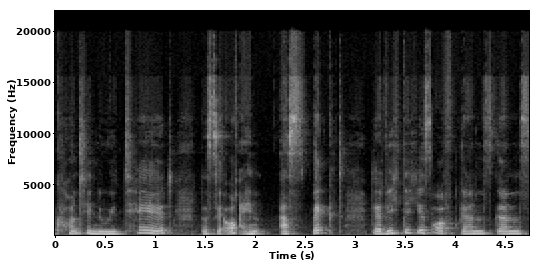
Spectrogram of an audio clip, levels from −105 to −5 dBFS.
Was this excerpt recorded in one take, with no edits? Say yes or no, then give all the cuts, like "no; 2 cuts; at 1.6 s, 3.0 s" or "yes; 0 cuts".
no; 3 cuts; at 1.8 s, 3.3 s, 3.8 s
